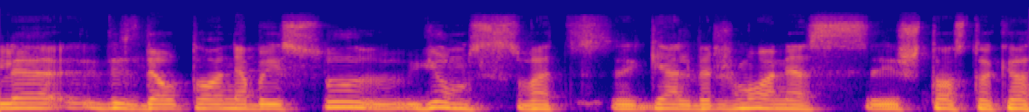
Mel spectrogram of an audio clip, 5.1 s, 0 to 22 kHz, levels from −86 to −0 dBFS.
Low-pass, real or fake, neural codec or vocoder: 14.4 kHz; real; none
